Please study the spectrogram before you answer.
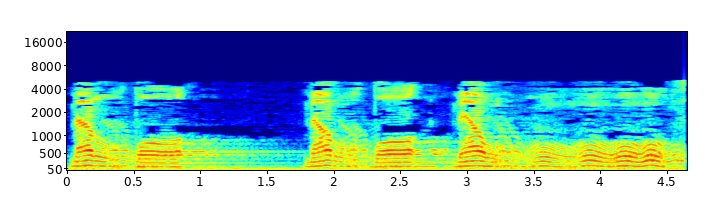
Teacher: نعم، مفتوحة مضمومة مفخمة، لو سكن بعد فتح برضو مفخمة. لو سكنت الراء وكان قبل منها فتح تبقى ايه؟ تبقى مفخمة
